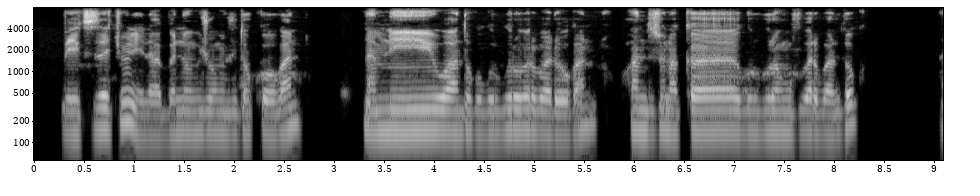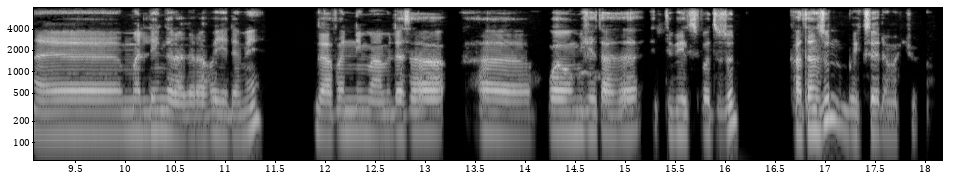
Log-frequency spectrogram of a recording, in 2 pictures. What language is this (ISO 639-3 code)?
orm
